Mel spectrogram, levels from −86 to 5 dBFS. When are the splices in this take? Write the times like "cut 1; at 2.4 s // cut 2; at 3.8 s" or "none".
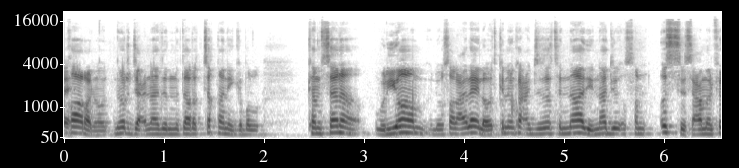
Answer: none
